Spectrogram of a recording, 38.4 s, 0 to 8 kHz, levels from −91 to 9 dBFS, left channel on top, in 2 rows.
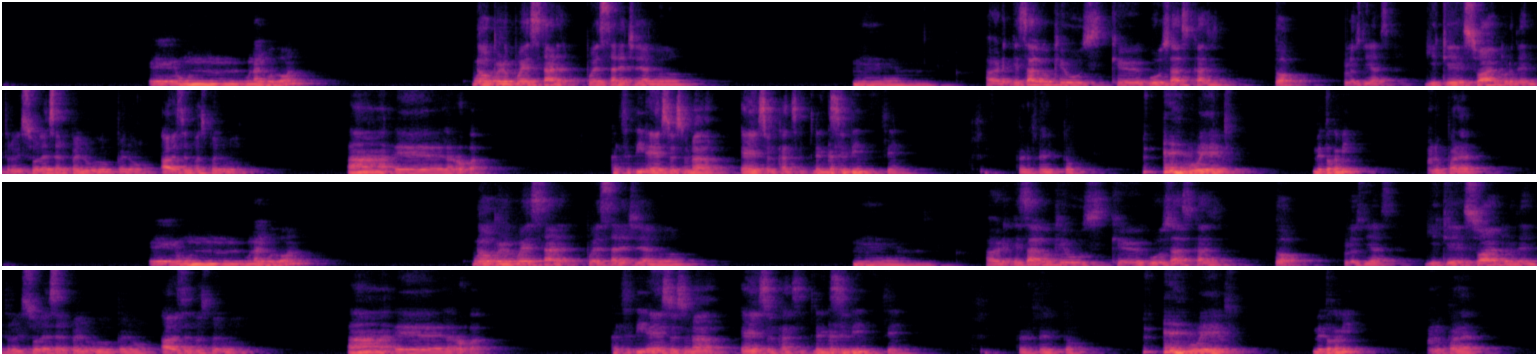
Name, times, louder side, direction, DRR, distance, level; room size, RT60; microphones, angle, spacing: voice 1, 1.8-3.7 5.9-6.1 10.6-11.6 23.5-25.1 26.8-27.4 29.4-30.4 33.7-34.5 35.6-36.1, left 1 dB, 25° left, 0 dB, 0.5 m, -25 dB
voice 2, 5.9-8.5 12.3-15.2 15.9-16.1 16.8-17.3 17.8-22.2 27.2-28.1 28.4-29.8 31.9-32.6 34.0-34.4 37.0-37.5, left 2 dB, 55° left, 3 dB, 1.0 m, -28 dB
9.8 x 4.4 x 3.1 m, 0.76 s
head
